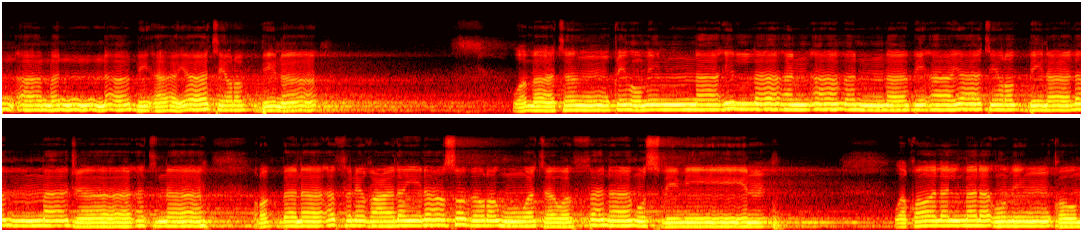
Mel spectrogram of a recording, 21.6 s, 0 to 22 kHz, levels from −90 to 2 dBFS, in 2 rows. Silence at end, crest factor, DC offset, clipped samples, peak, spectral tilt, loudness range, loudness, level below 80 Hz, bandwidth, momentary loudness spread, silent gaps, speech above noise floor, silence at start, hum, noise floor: 0 s; 12 dB; under 0.1%; under 0.1%; -4 dBFS; -9.5 dB/octave; 5 LU; -16 LUFS; -52 dBFS; 10 kHz; 12 LU; none; 29 dB; 0 s; none; -43 dBFS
